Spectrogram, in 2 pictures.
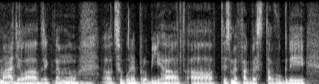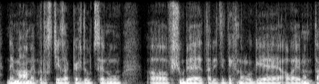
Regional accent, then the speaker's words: Moravia, Czechia; To já jsem z Moravy, vlastně říkáme i v direktě.

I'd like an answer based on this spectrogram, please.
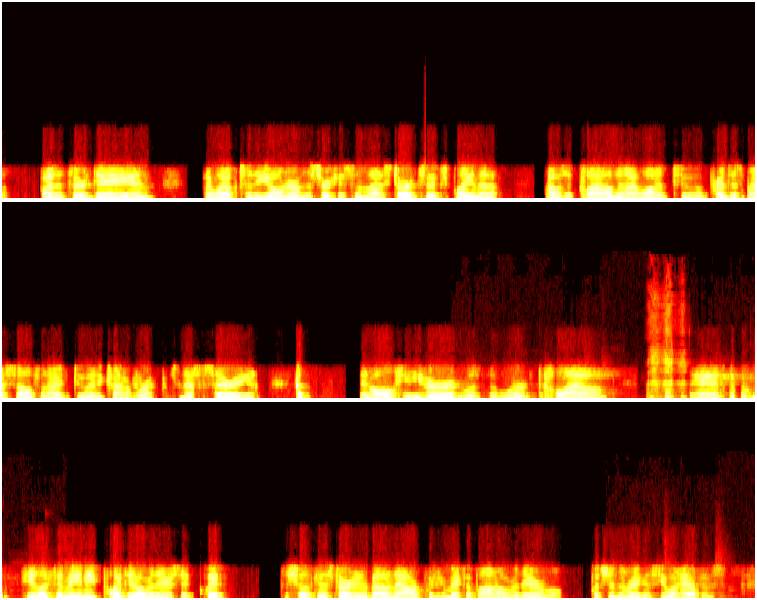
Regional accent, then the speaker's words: North Haven, Connecticut, United States; I grew up in North Haven, Connecticut, and it was a area of farmland, more or less, when I was growing up before it got built up to suburbia.

